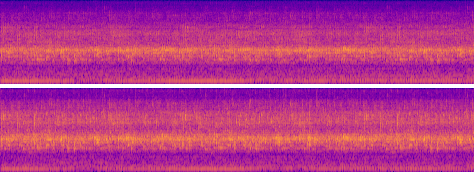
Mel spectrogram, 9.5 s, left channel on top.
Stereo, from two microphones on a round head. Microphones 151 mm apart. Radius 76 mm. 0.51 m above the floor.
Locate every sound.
0.0 s running water: 65° right (ahead or behind), 3 m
